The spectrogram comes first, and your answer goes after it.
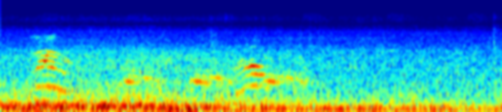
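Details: Stray cat under a truck calling out to a person who approaches, giving about five short, clear meows that rise then fall, packed into the first three seconds, then going quiet over a steady low rumble of traffic or engine noise.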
